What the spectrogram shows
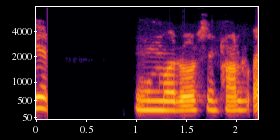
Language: Icelandic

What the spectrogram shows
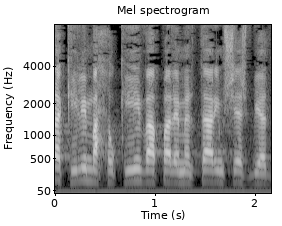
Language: Hebrew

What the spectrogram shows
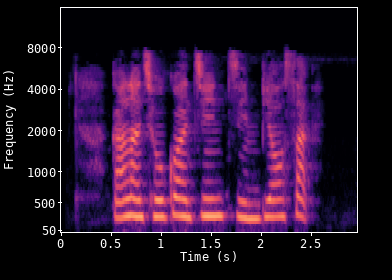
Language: Chinese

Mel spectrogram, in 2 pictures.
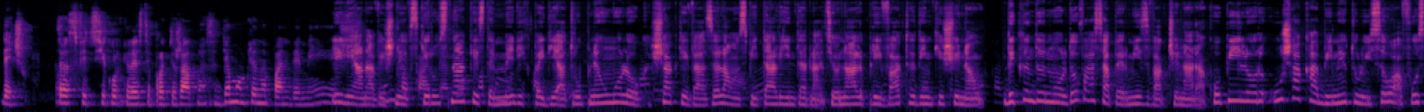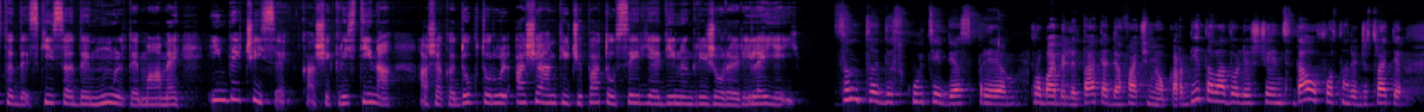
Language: Romanian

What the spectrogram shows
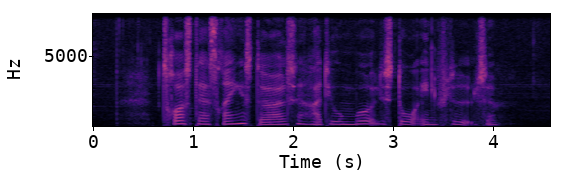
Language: Danish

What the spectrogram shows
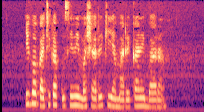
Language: Swahili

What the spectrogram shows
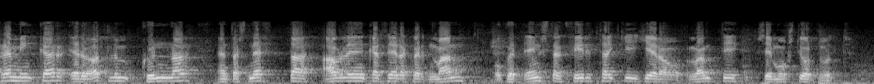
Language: Icelandic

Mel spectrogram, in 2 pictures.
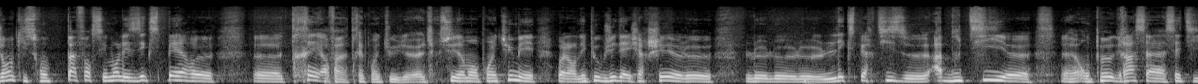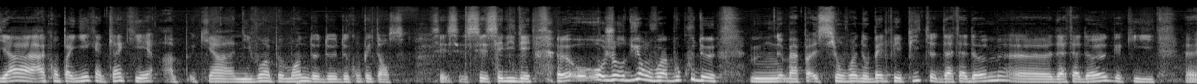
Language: French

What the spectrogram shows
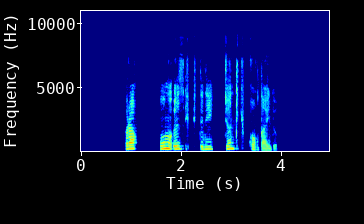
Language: Uyghur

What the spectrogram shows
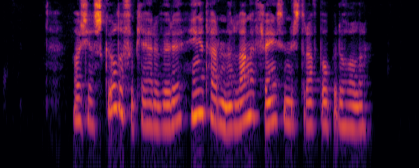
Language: Western Frisian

